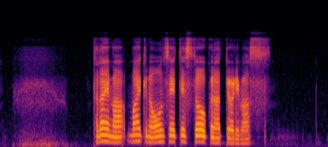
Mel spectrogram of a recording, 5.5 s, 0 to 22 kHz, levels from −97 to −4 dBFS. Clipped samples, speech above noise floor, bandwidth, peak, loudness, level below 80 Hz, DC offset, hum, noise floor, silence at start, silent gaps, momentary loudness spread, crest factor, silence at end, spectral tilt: under 0.1%; 44 dB; 8 kHz; -10 dBFS; -26 LUFS; -64 dBFS; under 0.1%; none; -70 dBFS; 0.4 s; none; 13 LU; 20 dB; 1 s; -4.5 dB/octave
